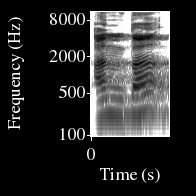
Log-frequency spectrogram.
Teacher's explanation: নাকের মধ্যে পরিমাণ গুন্না করে পড়তে হয়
